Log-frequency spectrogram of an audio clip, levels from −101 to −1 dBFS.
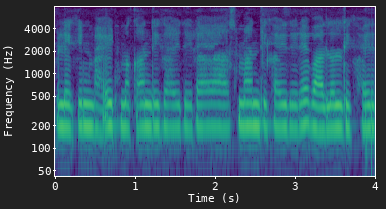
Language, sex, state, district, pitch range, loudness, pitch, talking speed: Hindi, female, Bihar, Vaishali, 190-195 Hz, -37 LUFS, 195 Hz, 240 wpm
